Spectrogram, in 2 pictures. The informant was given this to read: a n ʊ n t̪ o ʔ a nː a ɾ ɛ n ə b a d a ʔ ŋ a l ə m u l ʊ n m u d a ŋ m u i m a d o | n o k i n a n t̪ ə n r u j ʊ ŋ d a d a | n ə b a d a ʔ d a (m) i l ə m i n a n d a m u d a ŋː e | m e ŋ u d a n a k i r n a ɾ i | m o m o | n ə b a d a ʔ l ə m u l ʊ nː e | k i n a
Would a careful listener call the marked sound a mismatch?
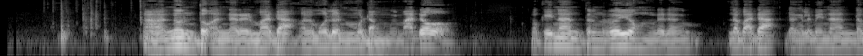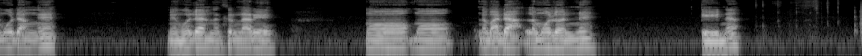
yes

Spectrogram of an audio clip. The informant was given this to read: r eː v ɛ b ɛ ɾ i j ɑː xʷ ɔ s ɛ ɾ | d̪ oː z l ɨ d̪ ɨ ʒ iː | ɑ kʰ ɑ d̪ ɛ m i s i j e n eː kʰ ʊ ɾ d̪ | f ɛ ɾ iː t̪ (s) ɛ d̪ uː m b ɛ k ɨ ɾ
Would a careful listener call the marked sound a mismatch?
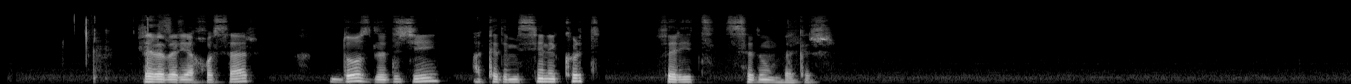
no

